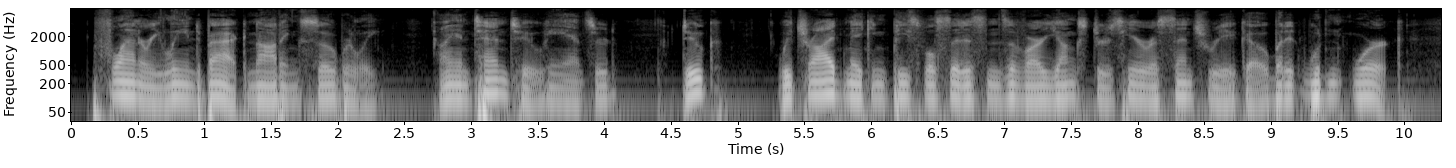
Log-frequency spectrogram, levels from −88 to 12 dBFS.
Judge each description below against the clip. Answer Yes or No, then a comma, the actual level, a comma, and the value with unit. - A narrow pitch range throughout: No, average, 3.2 semitones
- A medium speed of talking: Yes, average, 160 wpm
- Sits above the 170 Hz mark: No, very low, 95 Hz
